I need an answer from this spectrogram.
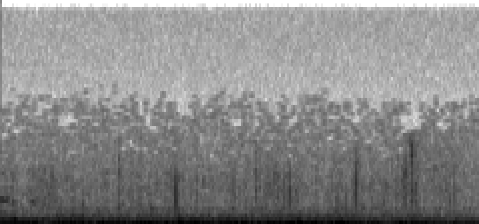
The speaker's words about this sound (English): With thunder rolling across the dark ocean like a warning of impending doom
